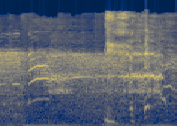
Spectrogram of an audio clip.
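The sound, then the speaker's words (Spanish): A man screams loudly and at length, a harsh, strained, high-pitched cry that wavers and breaks up into rougher, noisier shrieks partway through, with no one speaking; a scream that spread across the internet, with Timothée Chalamet right beside the screamer when it happened. “Este grito coge internet.”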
